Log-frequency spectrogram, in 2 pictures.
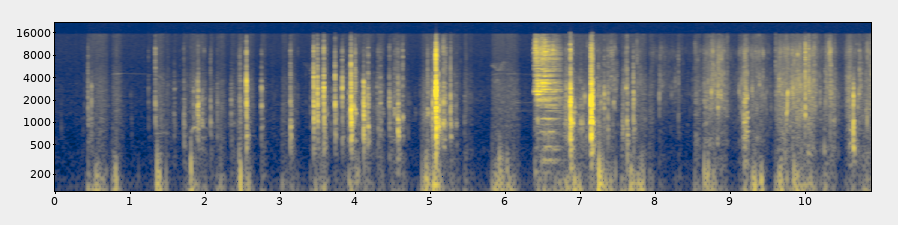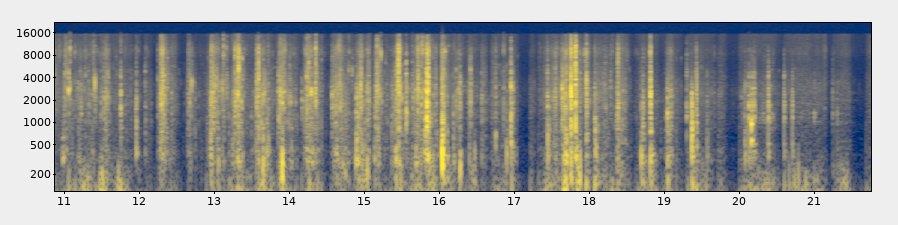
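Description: Handling noise from a plastic-bottle fish trap and its plastic bag: crinkling, knocking and tapping as the trap is opened and emptied. Water spills out, and a catch of eel-like fish wriggles and flops on the grass.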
